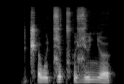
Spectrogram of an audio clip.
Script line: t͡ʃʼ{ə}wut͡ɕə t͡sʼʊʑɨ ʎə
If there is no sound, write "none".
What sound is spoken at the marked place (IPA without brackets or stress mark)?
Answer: ə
